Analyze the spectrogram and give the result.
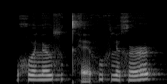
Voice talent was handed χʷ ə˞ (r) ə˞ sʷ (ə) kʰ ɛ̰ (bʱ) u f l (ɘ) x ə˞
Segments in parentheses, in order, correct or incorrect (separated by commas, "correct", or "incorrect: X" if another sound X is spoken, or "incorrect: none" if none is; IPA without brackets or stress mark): incorrect: l, correct, incorrect: f, incorrect: ø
